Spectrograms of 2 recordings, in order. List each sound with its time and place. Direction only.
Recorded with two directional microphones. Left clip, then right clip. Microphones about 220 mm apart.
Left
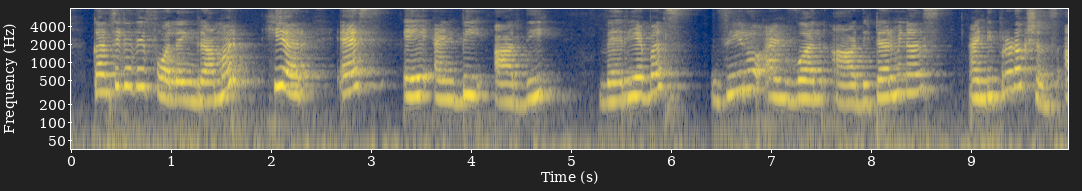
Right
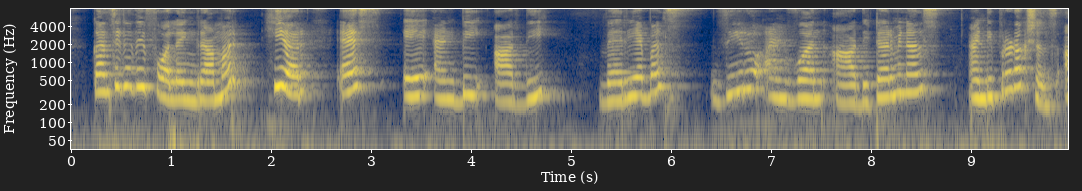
0.2 s speech: 45° right (ahead or behind)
